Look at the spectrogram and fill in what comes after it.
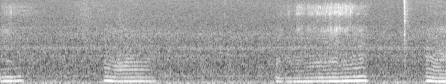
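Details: A sleeping cat snoring like a human: slow, loud, low-pitched snores with long drawn-in breaths and quiet gaps between them, in a quiet room.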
